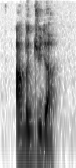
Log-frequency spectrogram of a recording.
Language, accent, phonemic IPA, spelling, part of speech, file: French, France, /aʁ.bʁə d(ə) ʒy.da/, arbre de Judas, noun, LL-Q150 (fra)-arbre de Judas.wav
- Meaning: Judas tree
